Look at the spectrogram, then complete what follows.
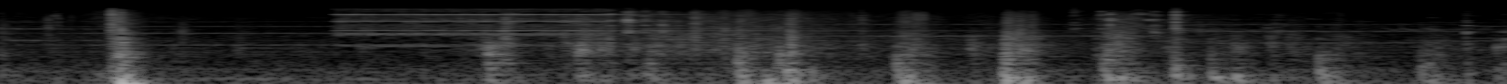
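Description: An electric bell rings, starting suddenly about two seconds in, loudest for about a second and then ringing on more faintly. A sharp knock comes just before it, and soft knocks and clinks sound through the rest.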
